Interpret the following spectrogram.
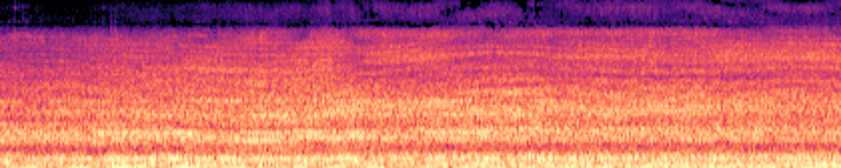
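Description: Tractor's diesel engine running steadily as it pulls a laser-guided land leveler across the field, a continuous hum of several low tones.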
